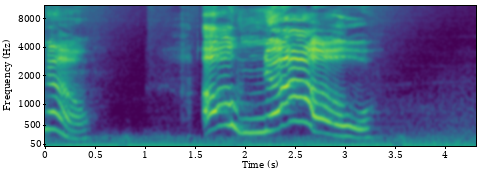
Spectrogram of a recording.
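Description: A young woman exclaims loudly and excitedly, close to a microphone.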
